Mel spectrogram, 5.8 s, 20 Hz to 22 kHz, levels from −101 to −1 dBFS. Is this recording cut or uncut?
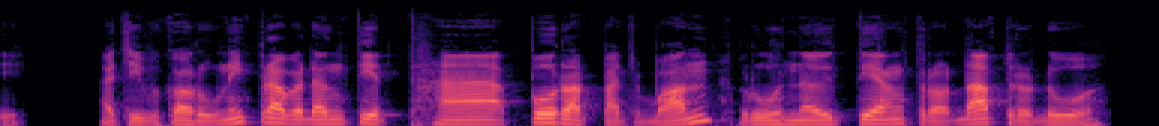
cut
